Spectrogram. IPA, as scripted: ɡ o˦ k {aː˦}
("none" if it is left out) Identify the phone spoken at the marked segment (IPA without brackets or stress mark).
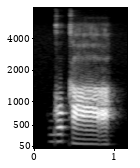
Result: aː˨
